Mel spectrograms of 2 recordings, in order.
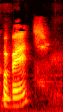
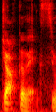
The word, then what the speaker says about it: Djokovic: How do you say the last Djokovic? – Novak Djokovic, right.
